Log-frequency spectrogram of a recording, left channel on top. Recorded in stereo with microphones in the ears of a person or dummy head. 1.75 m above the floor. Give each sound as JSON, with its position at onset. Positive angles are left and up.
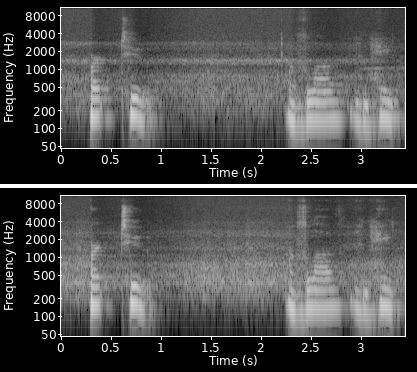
{"t": 0.3, "sound": "a man speaking", "side_deg": -20, "distance_m": 0.6}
